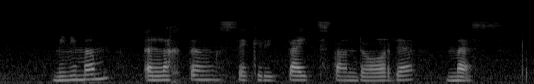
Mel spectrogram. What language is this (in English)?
Afrikaans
